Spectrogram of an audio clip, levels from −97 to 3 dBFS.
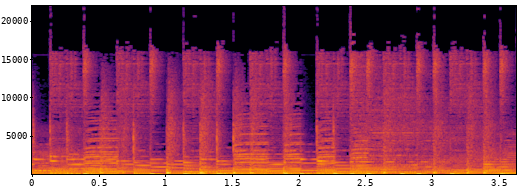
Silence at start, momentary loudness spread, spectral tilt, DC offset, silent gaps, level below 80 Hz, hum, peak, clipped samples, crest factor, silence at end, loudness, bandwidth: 0 s; 3 LU; -5.5 dB/octave; under 0.1%; none; -20 dBFS; none; -2 dBFS; under 0.1%; 14 dB; 0 s; -18 LUFS; 17.5 kHz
